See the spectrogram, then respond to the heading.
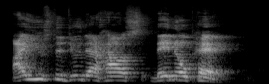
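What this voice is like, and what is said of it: Put-on Asian accent, broken English. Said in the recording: “this is his accent ... I'm not making fun of Asian people. This was his accent.”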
